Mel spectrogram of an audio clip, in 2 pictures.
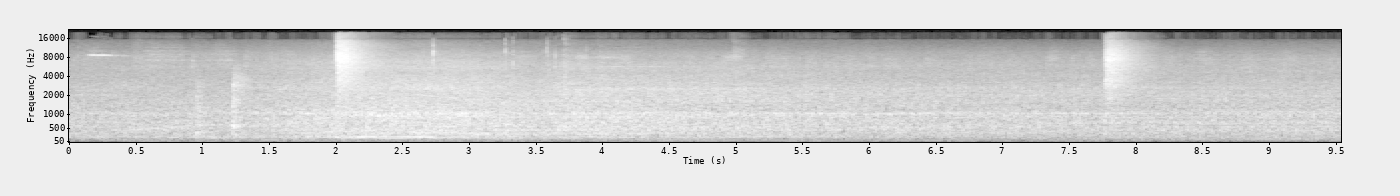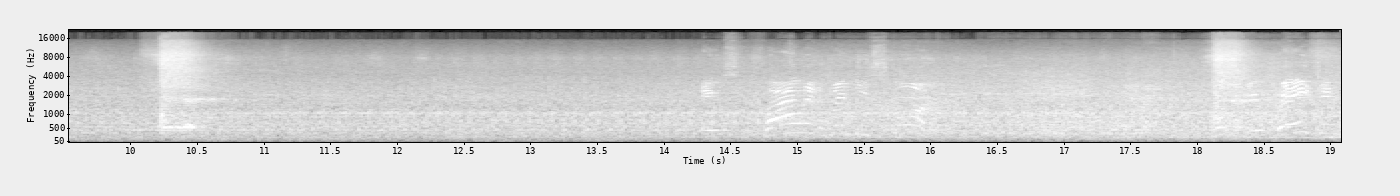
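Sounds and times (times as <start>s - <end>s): vehicle ride rumbling: 0.0s - 19.0s
short sharp hiss: 10.2s - 10.7s.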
